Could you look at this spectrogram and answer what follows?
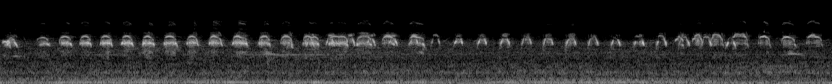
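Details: Osprey at a nest at Moorings Park in Naples, Florida, recorded at dawn on 15 April 2024: a long, steady series of shrill, high-pitched chirps, several per second, continuing throughout over a low rumbling background.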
